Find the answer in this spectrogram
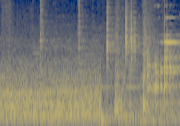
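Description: Steady hum and rush of a blacksmith's forge. About one and a half seconds in, a few sharp metallic knocks begin as hot square steel bar is worked on the anvil.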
